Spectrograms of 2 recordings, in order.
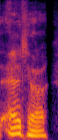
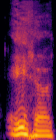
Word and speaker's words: Eta: south this is honduras as etta eta depending on how your annunciation pronunciation goes it delivered an incredible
